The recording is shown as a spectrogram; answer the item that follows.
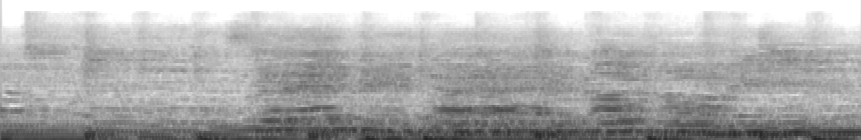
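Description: Live Roma band playing: a man singing over electric guitar, bass guitar and clarinet, with a steady beat.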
